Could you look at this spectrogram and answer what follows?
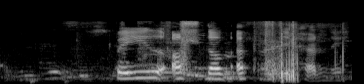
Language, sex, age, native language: Icelandic, female, 8, Icelandic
